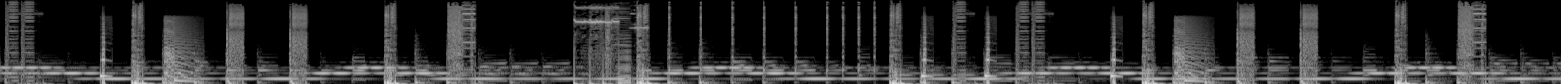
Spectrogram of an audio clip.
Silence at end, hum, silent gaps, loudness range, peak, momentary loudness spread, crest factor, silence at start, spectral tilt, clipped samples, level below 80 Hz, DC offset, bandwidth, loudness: 0 s; none; none; 3 LU; -2 dBFS; 9 LU; 20 dB; 0 s; -3.5 dB/octave; under 0.1%; -28 dBFS; under 0.1%; over 20 kHz; -21 LUFS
